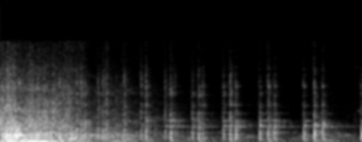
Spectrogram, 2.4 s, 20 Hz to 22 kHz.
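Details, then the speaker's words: 1977 Oldsmobile 442 barn find, sitting 30 years, first test fire on starting fluid with new spark plugs; a bent push rod is suspected. It catches briefly, then fires in uneven, stumbling bursts with gaps and lots of smoke; misfiring, not getting fuel. "sounds like she's misfiring oh she's misfiring a little bit but the fact that she's firing look at all that smoke coming out"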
